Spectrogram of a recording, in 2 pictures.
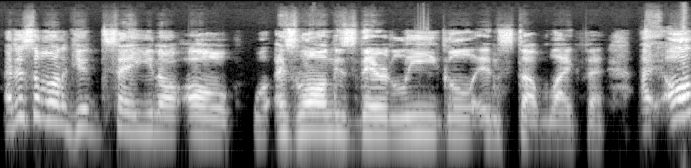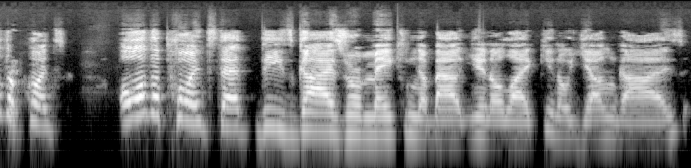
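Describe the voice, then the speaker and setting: Someone chatting casually in a halting way, often repeating words. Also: medium pitch, expressive, no echo. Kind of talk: casual chat.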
